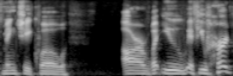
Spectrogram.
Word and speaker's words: Ming-Chi Kuo: That is the three syllables Ming-Chi Kuo are what if you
